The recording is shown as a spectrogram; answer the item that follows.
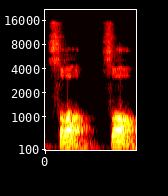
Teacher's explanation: അപ്പൊ സ്വീ അഥവാ വായ നിറച്ചിട്ട് വരേണ്ട ശബ്ദമാണ് ഈ സ്വാദ് എന്നത് അപ്പൊ ഈ സ്വാദ് പറയുമ്പോൾ നമ്മുടെ നാവിന്റെ മധ്യഭാഗം അണ്ണാക്കിലേക്ക് ഉയരും അണ്ണാക്കിലേക്ക് ഉയരുന്ന സന്ദർഭത്തിലാണ് ഈ ശബ്ദം നല്ല രീതിയിൽ അതിന്റെ കൃത്യം മഹ്റജോട് കൂടി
